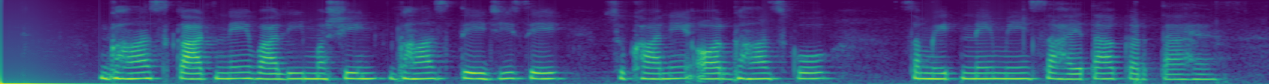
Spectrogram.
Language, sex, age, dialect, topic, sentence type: Hindi, female, 56-60, Marwari Dhudhari, agriculture, statement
